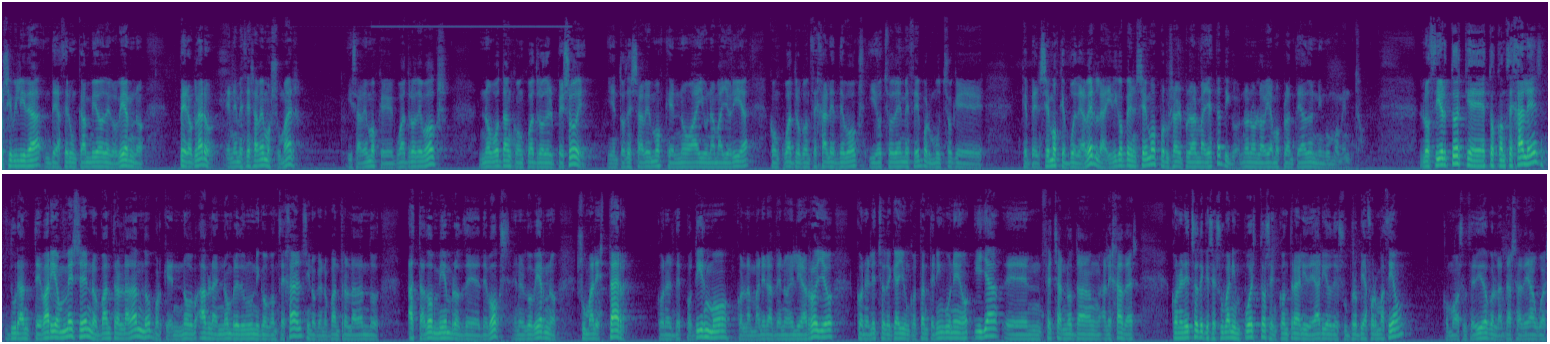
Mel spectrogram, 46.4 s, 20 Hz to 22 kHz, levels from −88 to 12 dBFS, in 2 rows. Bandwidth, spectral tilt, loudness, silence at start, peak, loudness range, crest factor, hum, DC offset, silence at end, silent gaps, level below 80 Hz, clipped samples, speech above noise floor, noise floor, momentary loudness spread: 15 kHz; -6 dB/octave; -30 LUFS; 0 s; -8 dBFS; 7 LU; 24 dB; none; under 0.1%; 0 s; none; -56 dBFS; under 0.1%; 25 dB; -55 dBFS; 13 LU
